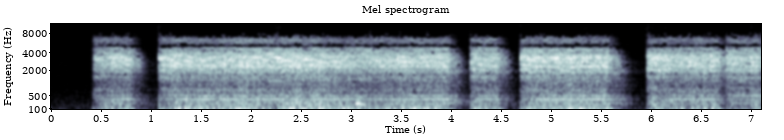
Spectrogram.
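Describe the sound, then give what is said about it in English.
An electrical generator is turned on after dials are adjusted, roaring into a loud, steady hum overlaid with harsh hissing buzz, cutting out abruptly a few times before surging back on. No one speaks. “Now, I adjust these dials, turn on the electrical generator, and...”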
